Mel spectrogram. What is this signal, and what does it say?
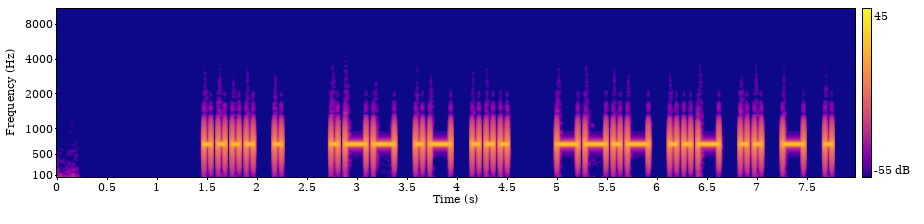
Morse code, heard as a keyed tone, about 17 wpm, 700 Hz. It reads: HE WAS QUITE
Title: Sentences from Top 1600 Words 17wpm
